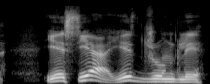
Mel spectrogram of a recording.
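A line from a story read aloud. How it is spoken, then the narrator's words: Plain. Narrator (Russian): сказал я ей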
